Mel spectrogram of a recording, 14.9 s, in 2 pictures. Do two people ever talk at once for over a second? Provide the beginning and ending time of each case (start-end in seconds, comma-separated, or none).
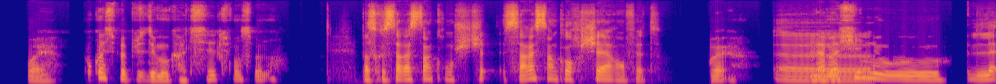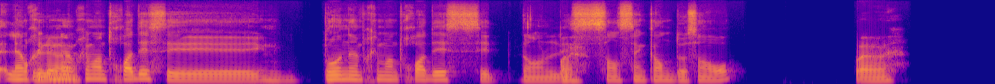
none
